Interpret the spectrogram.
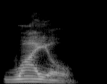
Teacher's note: Tengan en cuenta eso, que hay una pequeña vocal antes de la L.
